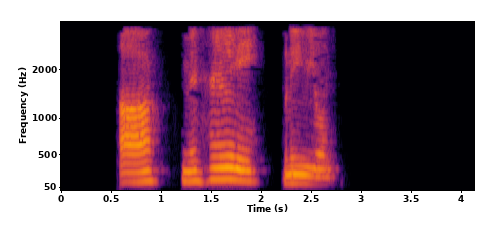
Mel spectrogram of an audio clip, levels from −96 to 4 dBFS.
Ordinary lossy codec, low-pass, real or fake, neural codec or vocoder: MP3, 16 kbps; 3.6 kHz; fake; codec, 16 kHz, 1 kbps, X-Codec, HuBERT features, trained on general audio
